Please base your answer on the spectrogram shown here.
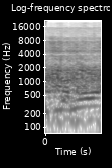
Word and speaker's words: Yanira: Yanira. Yanira, okay.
